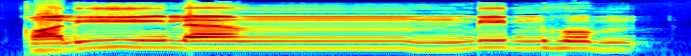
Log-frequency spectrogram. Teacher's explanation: قلیلا پہ تنوین کے بعد منہم کی شروع میں میم ہے جو کہ یرملون کا یہاں پہ ہوگا ادغام اور غنے کے ساتھ ، قلیلا منہم۔ آگے دیکھیے گا رموز اوقاف میں سے طا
